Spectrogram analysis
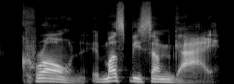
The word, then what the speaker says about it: Crohn: It's C R O H N. Cone.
